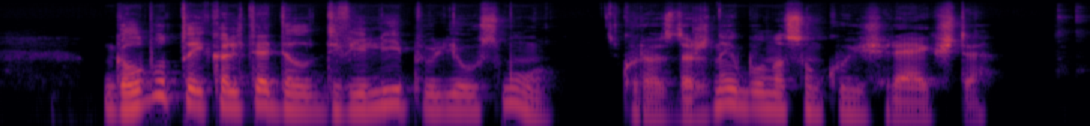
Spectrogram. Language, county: Lithuanian, Vilnius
